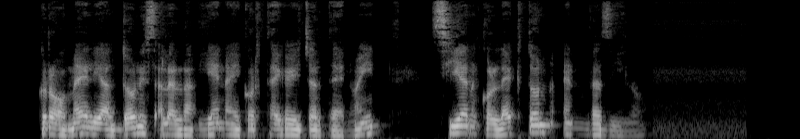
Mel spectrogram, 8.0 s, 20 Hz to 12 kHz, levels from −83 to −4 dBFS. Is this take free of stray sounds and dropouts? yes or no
yes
